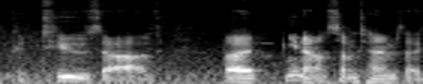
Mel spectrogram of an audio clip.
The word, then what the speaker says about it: Kutuzov: enjoys or contused of ice where it is pronounced could twos of but you know sometimes I slip a lot of people say Cudas off but it's Kutuzov all right anyway most other ships don't have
